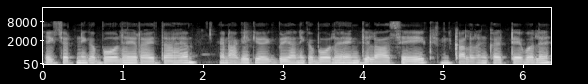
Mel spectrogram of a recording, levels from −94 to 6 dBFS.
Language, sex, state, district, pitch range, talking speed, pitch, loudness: Hindi, male, Chhattisgarh, Sukma, 120-130 Hz, 235 wpm, 125 Hz, -14 LUFS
